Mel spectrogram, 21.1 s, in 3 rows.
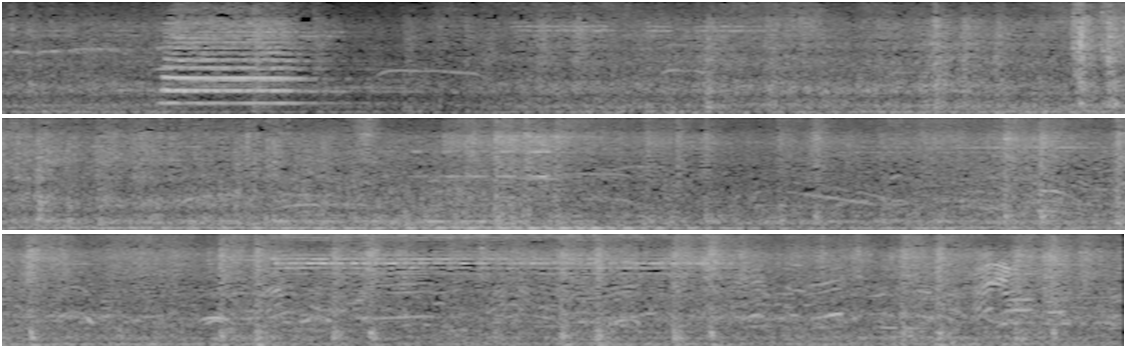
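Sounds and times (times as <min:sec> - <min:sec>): train rumbling: 0:00.0 - 0:21.0
train horn: 0:01.0 - 0:02.3.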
